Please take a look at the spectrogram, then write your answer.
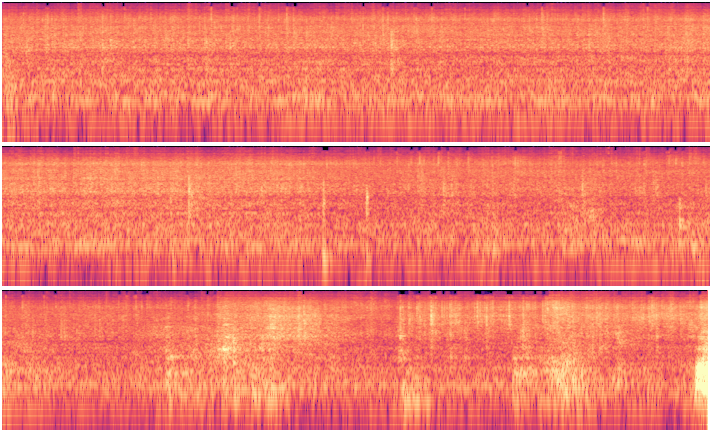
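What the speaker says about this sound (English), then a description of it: "You can hear that sizzle." Homemade chicken jalapeno sausage sizzles steadily in a frying pan, a continuous crackling hiss up close that swells a little louder near the end.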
